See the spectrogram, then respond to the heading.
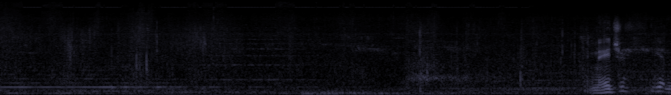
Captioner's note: footstep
